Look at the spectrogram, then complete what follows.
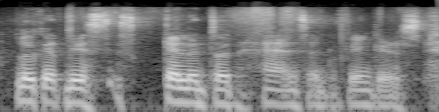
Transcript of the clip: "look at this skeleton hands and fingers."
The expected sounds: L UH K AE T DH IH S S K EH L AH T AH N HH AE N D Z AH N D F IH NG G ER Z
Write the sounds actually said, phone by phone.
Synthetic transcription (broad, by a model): L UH K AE T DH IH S S K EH L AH S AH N HH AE N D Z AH N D F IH NG G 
